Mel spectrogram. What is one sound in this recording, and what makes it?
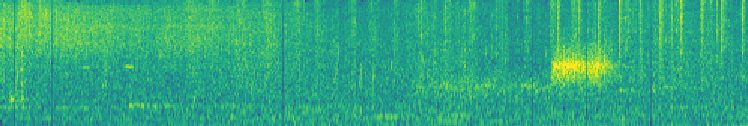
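Water splashes and sloshes around legs wading through the shallows.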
